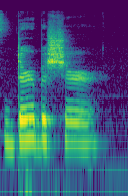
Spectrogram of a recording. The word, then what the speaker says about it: Derbyshire: It's Derbyshire.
